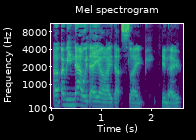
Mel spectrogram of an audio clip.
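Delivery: normal talking voice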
